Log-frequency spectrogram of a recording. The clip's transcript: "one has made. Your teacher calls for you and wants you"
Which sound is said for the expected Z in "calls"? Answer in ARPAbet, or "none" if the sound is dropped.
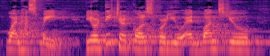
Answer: S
